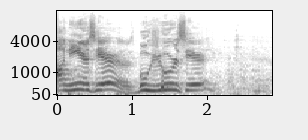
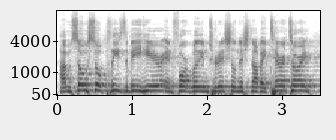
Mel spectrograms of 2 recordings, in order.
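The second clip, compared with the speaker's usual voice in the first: ordinary talk, nothing marked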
